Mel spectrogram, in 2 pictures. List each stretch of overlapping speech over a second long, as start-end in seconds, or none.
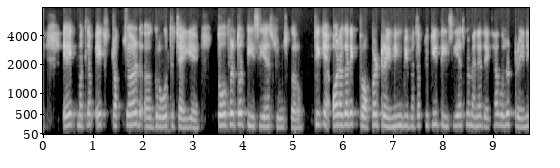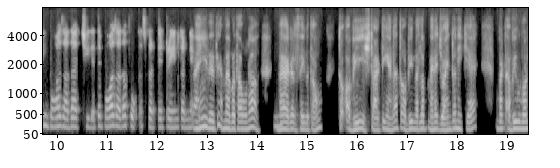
none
